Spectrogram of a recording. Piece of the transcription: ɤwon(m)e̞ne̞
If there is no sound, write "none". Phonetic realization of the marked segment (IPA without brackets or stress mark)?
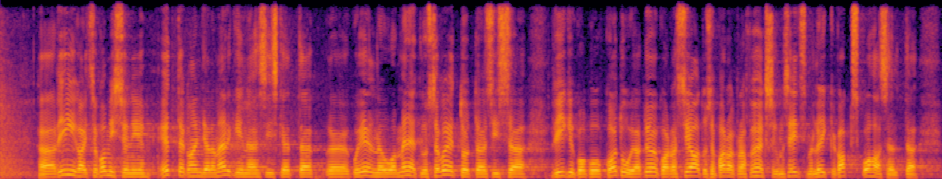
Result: m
